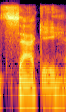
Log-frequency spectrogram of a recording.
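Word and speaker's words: Psaki: white house press secretary jenn sackey i think that's how you pronounce her name even though there's a p at the beginning this is the stupid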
